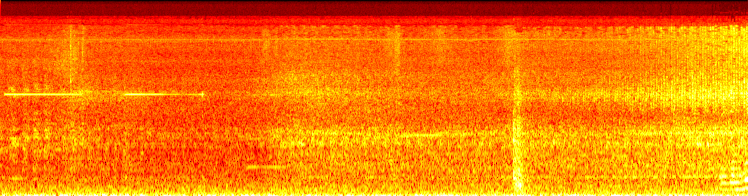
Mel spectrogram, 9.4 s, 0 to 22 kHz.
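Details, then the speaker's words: VW B5 Passat 1.8T just started after oil cooler seal replacement and oil change: rough noisy running with light quick top-end tick as drained hydraulic lifters pump back up, getting quieter already. "start it up make sure the oil light goes out the oil light is this little red one you might hear the engine how noisy it is"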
